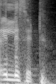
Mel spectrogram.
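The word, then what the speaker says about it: illicit: एलिसिट और इलिसिट। देखो एलिसिट और इलिसिट। तो दोनों का प्रोनाउंसिएशन ए और इ का डिफरेंस है।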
